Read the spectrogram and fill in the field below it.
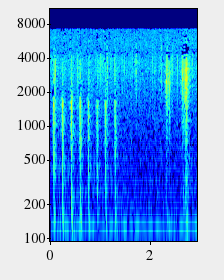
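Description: A quick run of about seven or eight sharp raps on a door at exactly 9:10, evenly spaced, then a pause and a couple more scattered knocks. No voices.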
